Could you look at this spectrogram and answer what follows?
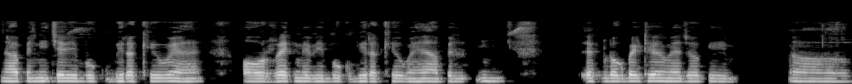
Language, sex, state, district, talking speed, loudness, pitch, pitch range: Hindi, male, Uttar Pradesh, Ghazipur, 205 wpm, -17 LUFS, 145 Hz, 140-145 Hz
